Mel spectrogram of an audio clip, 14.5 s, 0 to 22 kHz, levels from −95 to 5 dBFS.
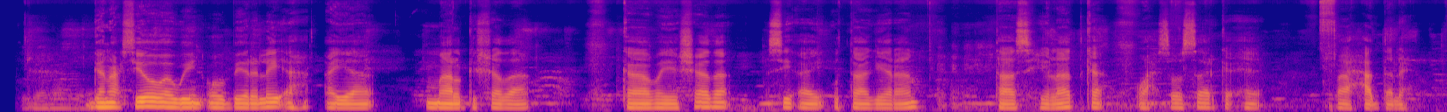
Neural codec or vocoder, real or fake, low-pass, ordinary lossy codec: vocoder, 44.1 kHz, 128 mel bands every 256 samples, BigVGAN v2; fake; none; none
